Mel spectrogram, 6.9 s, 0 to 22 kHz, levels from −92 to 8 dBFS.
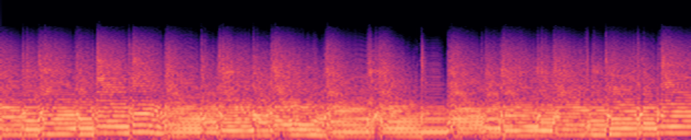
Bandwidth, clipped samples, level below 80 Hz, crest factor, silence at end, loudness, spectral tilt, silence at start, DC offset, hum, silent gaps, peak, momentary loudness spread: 9.2 kHz; under 0.1%; -34 dBFS; 8 dB; 0 s; -9 LUFS; -6.5 dB/octave; 0 s; under 0.1%; none; none; 0 dBFS; 1 LU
